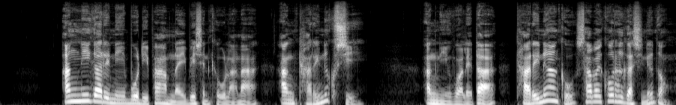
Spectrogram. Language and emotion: Bodo, happy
